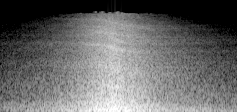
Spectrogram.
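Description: A whoosh sound effect: a rushing swell of noise that builds to a peak about a second in, then fades away.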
